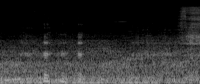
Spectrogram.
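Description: Steady low rumble of city street traffic, with a faint siren beginning to rise near the end and a short hiss just before the end.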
